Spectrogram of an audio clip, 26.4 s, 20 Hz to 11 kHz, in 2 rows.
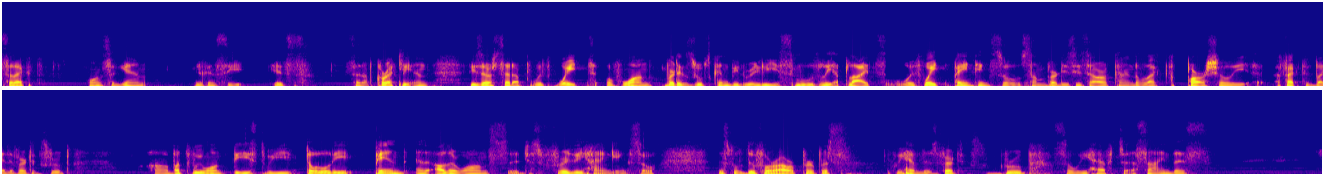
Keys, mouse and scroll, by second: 0.1-0.5 scroll up 1, 0.5 shift+middle click, 1.0 scroll up 1, 1.2-3.5 middle drag, 3.5-4.5 scroll down 2, 4.5-6.6 middle drag, 17.5-18.0 scroll down 1, 18.0-21.1 shift+middle drag, 21.6-22.0 scroll up 1, 22.0 click, 24.2 click, 24.9-26.0 scroll down 19.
